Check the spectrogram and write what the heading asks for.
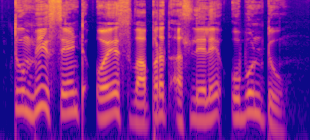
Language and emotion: Marathi, neutral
